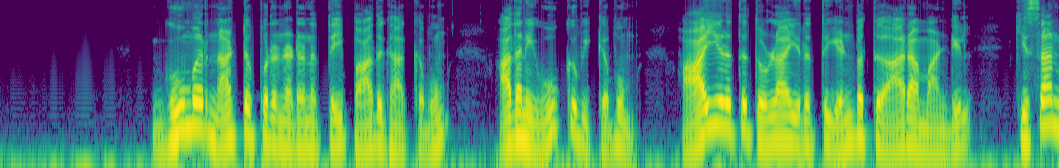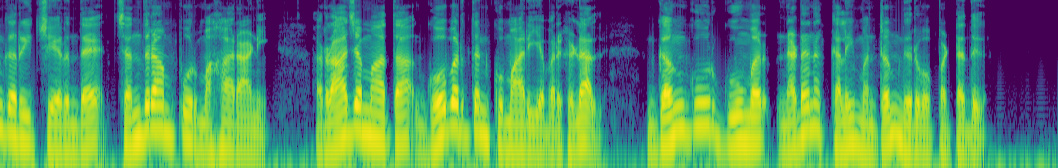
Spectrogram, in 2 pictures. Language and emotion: Tamil, neutral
